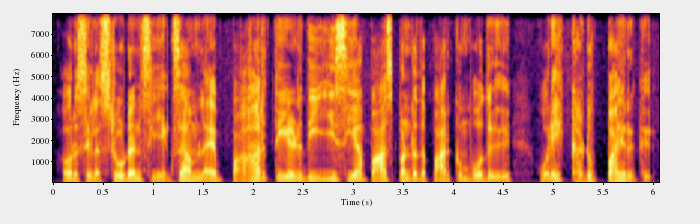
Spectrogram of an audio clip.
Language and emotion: Tamil, disgusted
